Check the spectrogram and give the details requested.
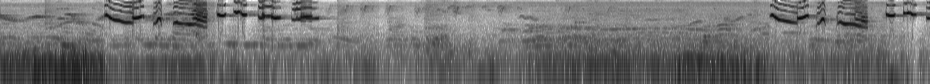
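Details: Kept Oriental magpie-robin singing in the relaxed, open ngeplong style, meant as therapy for untrained birds: bursts of loud, clear whistled notes sliding and warbling, a two-second phrase, a pause with low rumbling background, then another phrase.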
